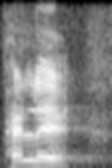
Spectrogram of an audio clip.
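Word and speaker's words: פֶּלֶא: 브라질사람 그 이름이 펠레요 히브리어 발음 펠라고 이름 똑같아요 발음 펠레라 하는 그 발음이 기묘자라 거야 예수님의 이름이 원더풀 기묘자라 그랬잖아요 그 펠레 놀랍다고 번역된 그 단어가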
